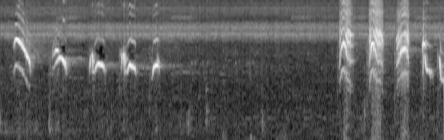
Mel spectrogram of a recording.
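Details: Greater green leafbird giving high, bright whistled notes, a run of quick downslurred phrases, a pause, then louder sharp whistles; a steady high hiss runs beneath.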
